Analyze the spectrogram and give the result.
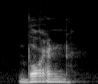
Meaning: obsolete form of bron
- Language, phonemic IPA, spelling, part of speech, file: Dutch, /bɔrn/, born, noun, Nl-born.ogg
